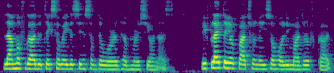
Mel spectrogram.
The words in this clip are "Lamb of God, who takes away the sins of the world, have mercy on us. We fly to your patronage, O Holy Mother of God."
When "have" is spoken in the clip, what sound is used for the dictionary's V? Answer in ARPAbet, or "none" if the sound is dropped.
B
